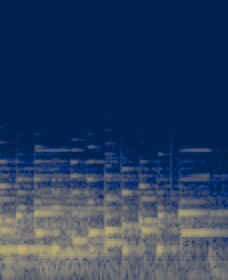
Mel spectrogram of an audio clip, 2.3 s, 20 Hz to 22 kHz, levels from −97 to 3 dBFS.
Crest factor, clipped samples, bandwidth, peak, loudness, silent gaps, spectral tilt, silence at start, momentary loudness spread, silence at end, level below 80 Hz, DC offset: 14 dB; under 0.1%; 3.2 kHz; -16 dBFS; -30 LUFS; none; -7.5 dB/octave; 0 s; 6 LU; 0 s; -58 dBFS; under 0.1%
